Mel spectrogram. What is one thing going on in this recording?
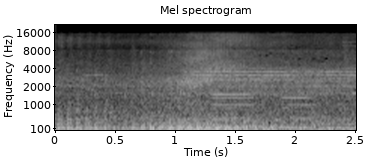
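A motorbike passes close by.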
